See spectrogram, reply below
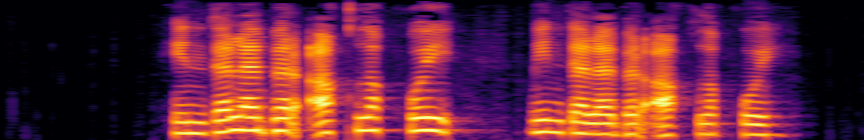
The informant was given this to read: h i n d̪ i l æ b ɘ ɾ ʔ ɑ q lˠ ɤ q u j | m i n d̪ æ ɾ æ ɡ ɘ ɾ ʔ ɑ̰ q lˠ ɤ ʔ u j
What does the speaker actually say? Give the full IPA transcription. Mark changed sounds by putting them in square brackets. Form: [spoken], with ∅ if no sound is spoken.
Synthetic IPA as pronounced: h i n d̪ [æ] l æ b ɘ ɾ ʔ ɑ q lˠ ɤ q u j | m i n d̪ æ [l] æ [b] ɘ ɾ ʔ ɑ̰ q lˠ ɤ [q] u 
